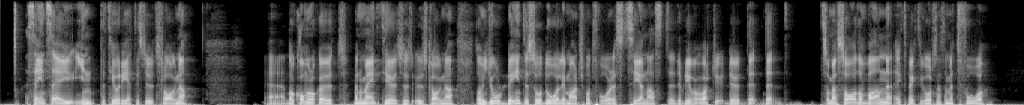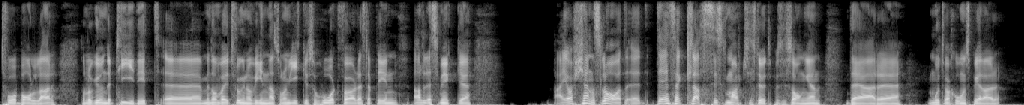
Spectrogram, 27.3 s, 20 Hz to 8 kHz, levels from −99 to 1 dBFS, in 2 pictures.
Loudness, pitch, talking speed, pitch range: -19 LUFS, 105 Hz, 190 wpm, 95-115 Hz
